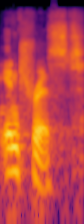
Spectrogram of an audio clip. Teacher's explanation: students uh pronounce interest as interest okay as three syllables but american speakers do not pronounce this word in three syllables that they only pronounce this or into two syllables okay so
